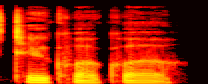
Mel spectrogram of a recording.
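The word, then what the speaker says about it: tu quoque: I don't know if I'm saying that right, but that's what we're going to go with. I think it's Latin for like an illogical dissonance. Yeah, see if that's saying that right. – I think it's too quo quo.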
